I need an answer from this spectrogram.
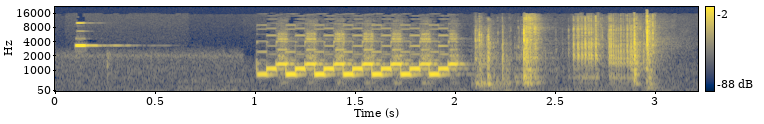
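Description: A telephone rings once: a loud, rapid warbling electronic ring of about a second, repeating in even pulses. It follows faint quiet and is followed by a few sharp knocks and clatters.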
